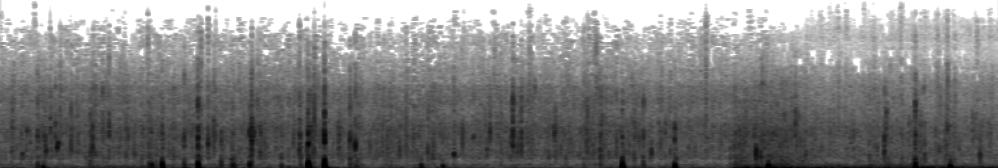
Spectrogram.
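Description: Rain falling on a shallow puddle and wet leaves: a steady hiss with many separate drops plinking into the water at irregular moments. The hiss grows a little louder about seven seconds in.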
